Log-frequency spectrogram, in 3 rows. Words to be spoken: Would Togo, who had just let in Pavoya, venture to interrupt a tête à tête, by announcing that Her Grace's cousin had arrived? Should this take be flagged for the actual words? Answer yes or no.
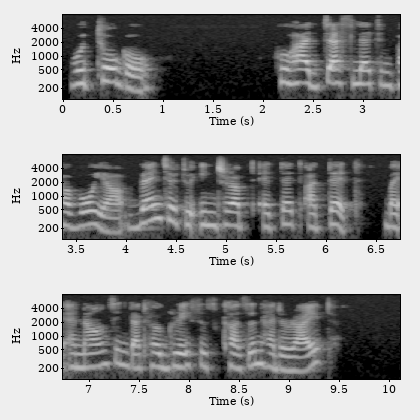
no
